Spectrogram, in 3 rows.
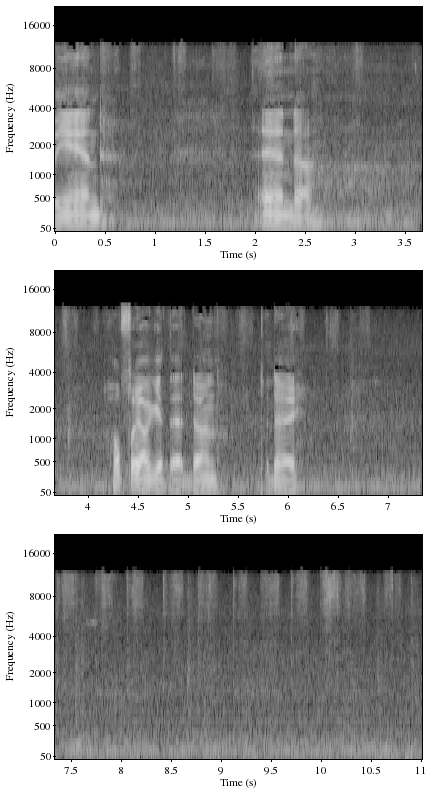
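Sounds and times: steady low hum: 0.0s - 11.0s
paintbrush strokes on wood: 6.4s - 11.0s.

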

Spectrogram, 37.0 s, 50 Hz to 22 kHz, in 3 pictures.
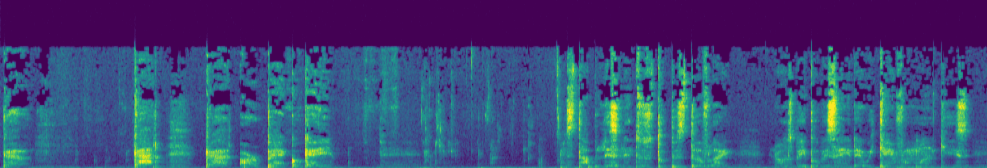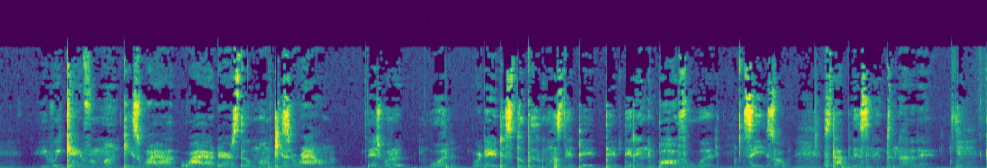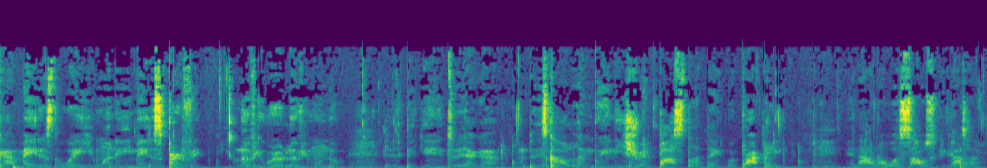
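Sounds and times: man whispering: 0.0s - 5.0s, 6.0s - 37.0s
steady low hum: 0.0s - 37.0s.

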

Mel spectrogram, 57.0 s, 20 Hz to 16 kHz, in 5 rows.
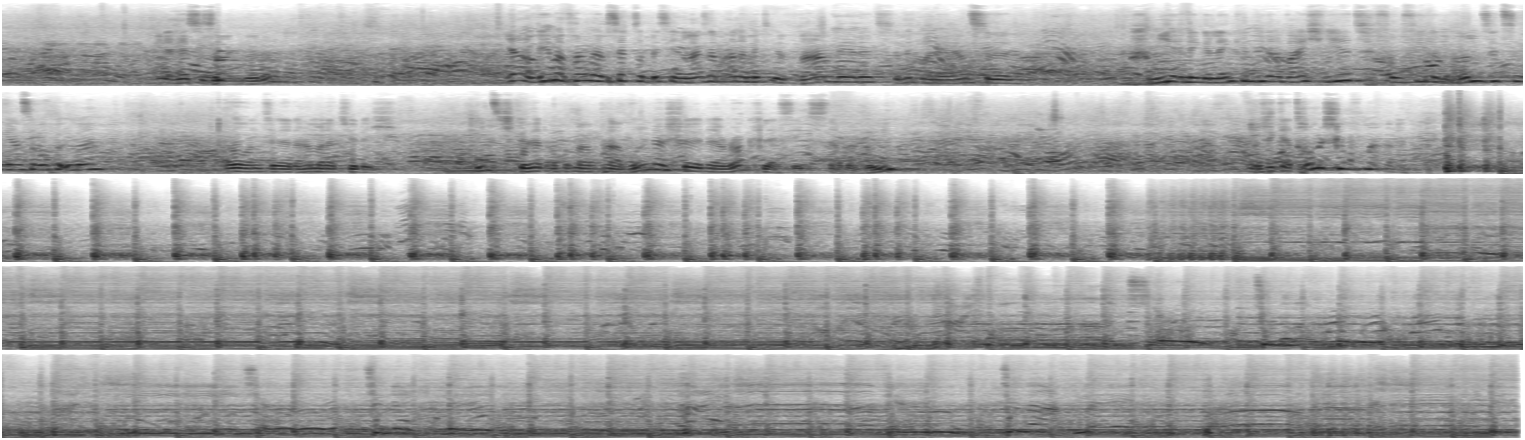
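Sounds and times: live rock band playing: 22.2s - 57.0s
drum kit beat: 22.3s - 57.0s.

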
